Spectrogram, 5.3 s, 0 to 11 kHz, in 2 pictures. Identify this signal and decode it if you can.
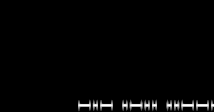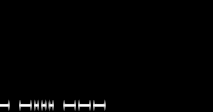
Morse code, heard as a keyed tone, about 27 wpm, 700 Hz. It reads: KL2BO
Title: Speed Racing - USA 2x2 Call Signs 22wpm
